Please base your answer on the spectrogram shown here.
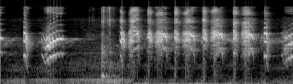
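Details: Vigorous long-tailed shrike song: a short, harsh, squawking chatter of rapid grating notes, with a few rising whistled slurs at the start and end.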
